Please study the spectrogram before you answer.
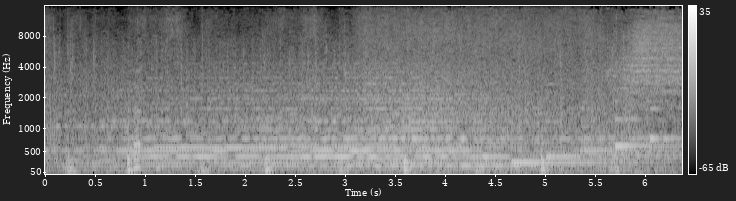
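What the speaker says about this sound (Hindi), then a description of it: "ऐसी बारिश हो रही थी उस वक्त भी" Steady rain falls continuously in a dramatic film scene, an even hiss of drops with soft periodic thuds and a sustained tonal background beneath it, no one speaking.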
